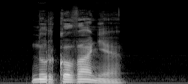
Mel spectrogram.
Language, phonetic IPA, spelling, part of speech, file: Polish, [ˌnurkɔˈvãɲɛ], nurkowanie, noun, Pl-nurkowanie.ogg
